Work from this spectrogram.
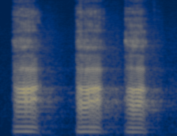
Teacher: kalau kita membaca alif itu posisinya di tenggorokan yang paling dalam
